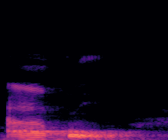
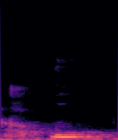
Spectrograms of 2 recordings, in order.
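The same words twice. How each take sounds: First: The final echo has an 'o' quality. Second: The final echo has an 'u' quality. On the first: The speaker calls it right. "tapi o" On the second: The speaker calls it wrong. "jangan u"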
